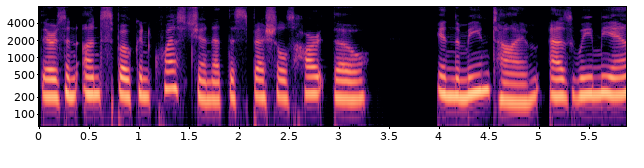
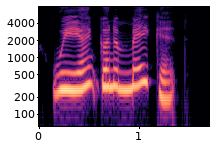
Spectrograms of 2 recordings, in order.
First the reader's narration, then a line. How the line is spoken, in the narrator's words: his shouted refrain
